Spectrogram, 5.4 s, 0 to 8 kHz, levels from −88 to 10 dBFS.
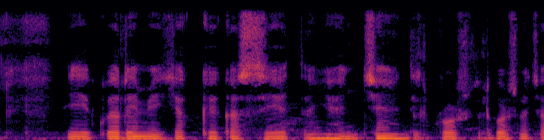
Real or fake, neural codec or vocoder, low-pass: real; none; 7.2 kHz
